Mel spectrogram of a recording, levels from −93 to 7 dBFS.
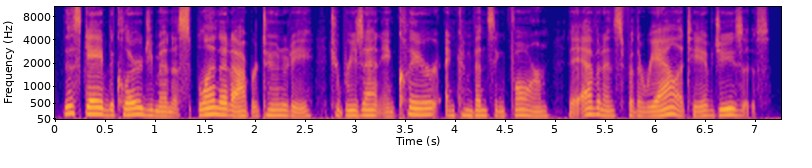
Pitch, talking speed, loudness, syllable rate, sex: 150 Hz, 175 wpm, -19 LUFS, 5.6 syllables/s, female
